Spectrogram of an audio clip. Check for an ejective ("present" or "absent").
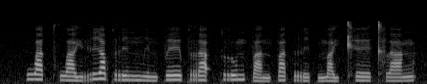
absent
